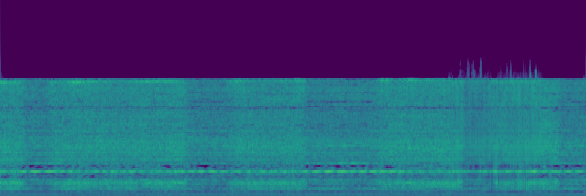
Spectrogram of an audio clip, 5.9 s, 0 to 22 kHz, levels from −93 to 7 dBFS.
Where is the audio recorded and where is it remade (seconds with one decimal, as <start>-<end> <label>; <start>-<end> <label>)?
0.0-4.5 recorded; 4.5-5.4 remade; 5.4-5.9 recorded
